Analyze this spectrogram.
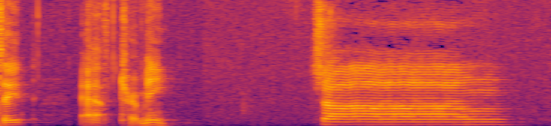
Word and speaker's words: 張: Zhang is the first tone. Please pronounce it after me. Zhang. Zhang.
